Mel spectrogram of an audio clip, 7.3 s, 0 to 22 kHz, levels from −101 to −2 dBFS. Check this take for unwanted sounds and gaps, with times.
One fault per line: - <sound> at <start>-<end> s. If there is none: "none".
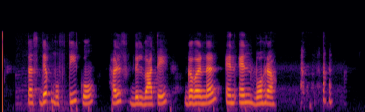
- laugh at 6.0-6.7 s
